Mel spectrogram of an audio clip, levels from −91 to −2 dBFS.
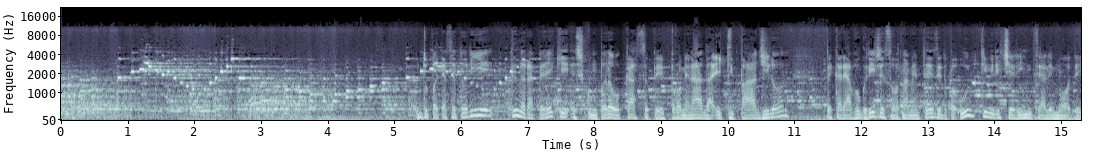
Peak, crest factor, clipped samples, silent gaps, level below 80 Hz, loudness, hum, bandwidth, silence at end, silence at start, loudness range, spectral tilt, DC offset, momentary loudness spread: -2 dBFS; 16 dB; under 0.1%; none; -34 dBFS; -16 LUFS; none; 12 kHz; 0 s; 0 s; 5 LU; -5 dB/octave; under 0.1%; 8 LU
